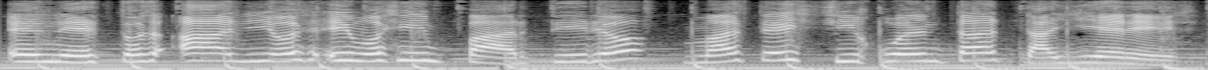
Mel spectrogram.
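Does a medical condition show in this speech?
Yes: Down syndrome; intellectual disability; age 32.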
